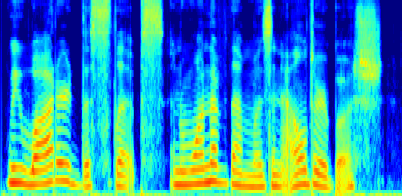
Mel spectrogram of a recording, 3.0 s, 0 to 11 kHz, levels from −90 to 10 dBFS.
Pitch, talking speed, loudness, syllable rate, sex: 220 Hz, 220 wpm, -16 LUFS, 5.8 syllables/s, female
